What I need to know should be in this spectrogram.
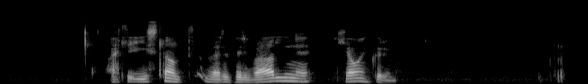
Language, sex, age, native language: Icelandic, male, 30-39, Icelandic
